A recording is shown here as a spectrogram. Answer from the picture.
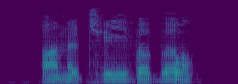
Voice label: "unachievable", English; adjectives

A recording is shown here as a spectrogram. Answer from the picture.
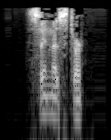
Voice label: "sinister", English; adjectives

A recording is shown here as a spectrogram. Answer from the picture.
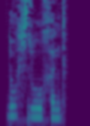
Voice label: "durchsuchend", german; adjectives

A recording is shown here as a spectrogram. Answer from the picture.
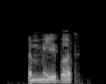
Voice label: "amoebic", English; adjectives

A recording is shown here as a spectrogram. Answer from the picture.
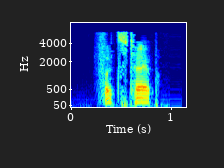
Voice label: "footstep", English; nouns

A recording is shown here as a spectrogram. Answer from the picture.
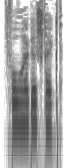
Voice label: "vorgestreckt", German; adjectives

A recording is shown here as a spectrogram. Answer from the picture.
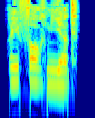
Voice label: "reformiert", German; adjectives

